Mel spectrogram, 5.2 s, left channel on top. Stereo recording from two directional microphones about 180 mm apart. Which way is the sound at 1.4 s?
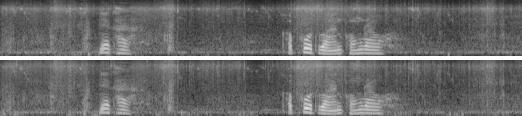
15° right (ahead or behind).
